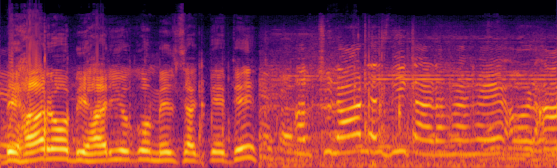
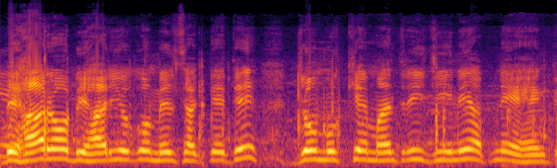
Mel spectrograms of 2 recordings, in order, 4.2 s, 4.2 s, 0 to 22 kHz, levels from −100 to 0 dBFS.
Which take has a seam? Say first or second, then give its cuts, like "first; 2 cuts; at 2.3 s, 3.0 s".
first; 1 cut; at 2.0 s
